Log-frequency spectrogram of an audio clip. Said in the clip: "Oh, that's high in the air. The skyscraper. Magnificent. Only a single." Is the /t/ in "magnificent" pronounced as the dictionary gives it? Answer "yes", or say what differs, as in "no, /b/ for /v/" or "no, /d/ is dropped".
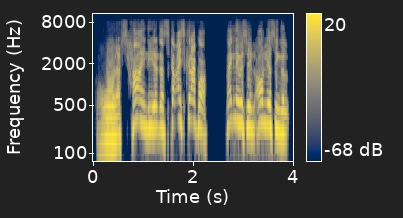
no, /t/ is dropped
